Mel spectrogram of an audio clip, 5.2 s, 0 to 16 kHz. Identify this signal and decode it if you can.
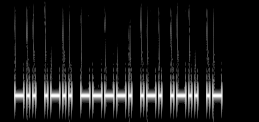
Morse code, heard as a keyed tone, about 20 wpm, 700 Hz. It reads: DL9RLA
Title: DXCC-100 Call Signs - 6 Characters - Repeated 3x - 20wpm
